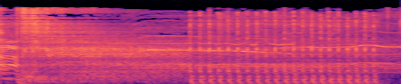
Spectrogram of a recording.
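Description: A last rapped word cuts off into a ringing tail of the beat. About two seconds in, a machine-gun sound effect fires a rapid burst of about fifteen shots a second for roughly two seconds.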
